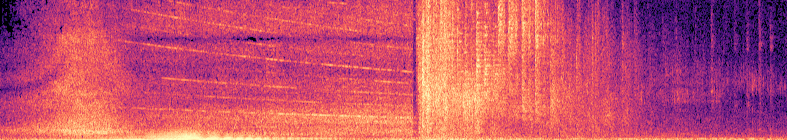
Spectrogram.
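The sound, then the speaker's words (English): A loud engine whine drops steadily in pitch as a plane dives, then a sudden booming explosion hits and leaves a heavy, crackling rumble behind. No voices. “Something's wrong. Hey, it's going down. The plane is going down.”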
